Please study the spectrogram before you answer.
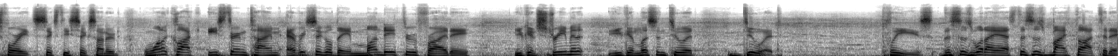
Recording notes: Recorded and a round table with a "reserved" bottle in the middle at the Blue.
